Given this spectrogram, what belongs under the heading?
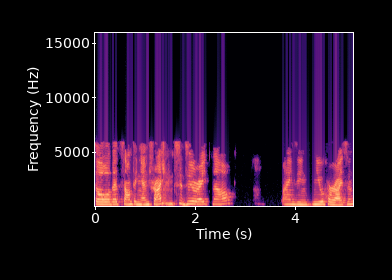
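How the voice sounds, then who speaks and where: A woman with a strong Russian accent, fairly high pitch, monotone, flat intonation and a fairly slow pace. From Russia, Moscow. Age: 30s. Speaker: poet. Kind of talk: casual chat. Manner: halting.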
